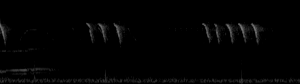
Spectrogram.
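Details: Konin song from a training recording: quiet bursts of four or five quick, high downslurred notes separated by thin sustained whistles, over a soft low background rumble.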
